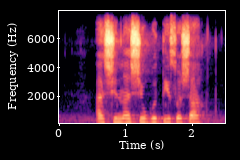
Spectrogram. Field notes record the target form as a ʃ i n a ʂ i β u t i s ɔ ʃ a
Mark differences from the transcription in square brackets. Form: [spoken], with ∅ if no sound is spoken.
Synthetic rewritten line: a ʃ i n a [ʃ] i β u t i s ɔ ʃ a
